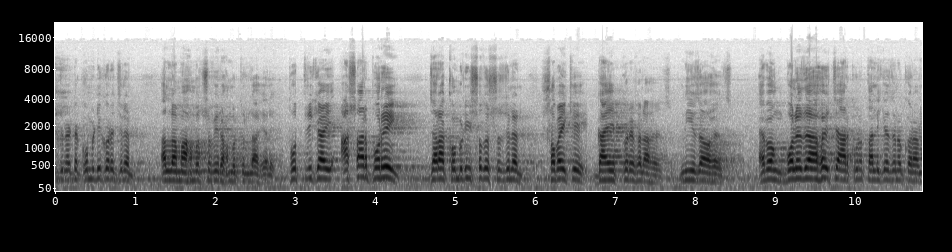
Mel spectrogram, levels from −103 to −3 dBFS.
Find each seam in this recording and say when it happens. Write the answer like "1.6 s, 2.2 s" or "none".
2.8 s, 6.7 s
